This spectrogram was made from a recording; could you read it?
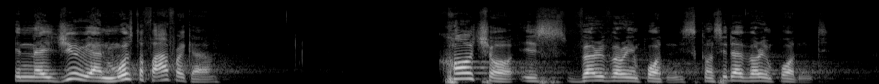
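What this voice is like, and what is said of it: African accent. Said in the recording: “If my accent hasn't given it away, I was born in Africa.”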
